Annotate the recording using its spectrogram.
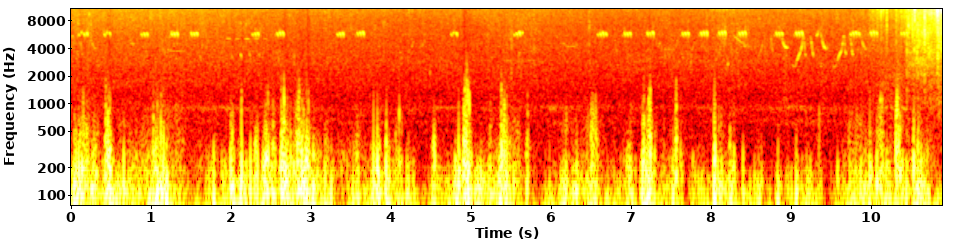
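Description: Wind buffeting the microphone in low, irregular rumbling gusts, over a run of short, high insect chirps repeated unevenly about twice a second.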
